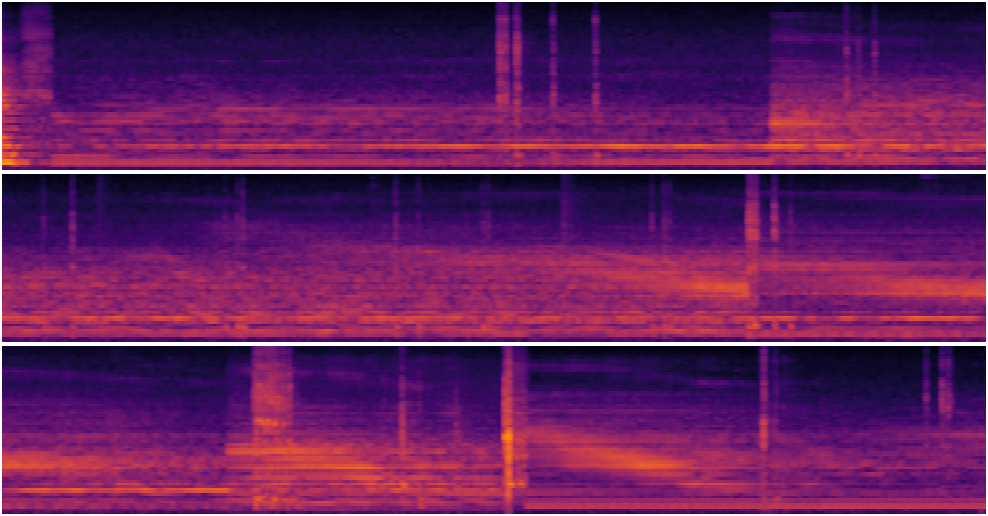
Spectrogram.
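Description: Background music built on a low steady drone with slowly sweeping overtones. A sharp click stands out near the end.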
